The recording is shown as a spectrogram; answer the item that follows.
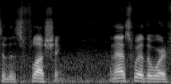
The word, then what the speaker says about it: Flushing: These early settlements were Newtown, Maspeth, Jamaica, and Flushing.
